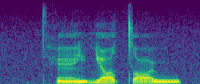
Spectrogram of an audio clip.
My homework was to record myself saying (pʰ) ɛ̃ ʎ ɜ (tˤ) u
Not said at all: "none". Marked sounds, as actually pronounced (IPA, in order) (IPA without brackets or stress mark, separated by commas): t̪ʰ, tˤ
